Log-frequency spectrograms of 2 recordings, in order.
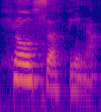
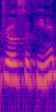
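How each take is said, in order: First: The name begins with an H sound. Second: The name begins with an English J sound. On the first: "their J's are pronounced as an H" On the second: "because English is my first language"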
